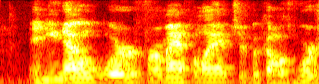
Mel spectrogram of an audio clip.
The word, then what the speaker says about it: Appalachia: and make sure that j s stays in Appalachia yeah what he said you got 40 people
